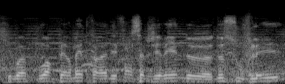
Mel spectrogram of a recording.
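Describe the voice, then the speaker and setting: A man doing live football play-by-play, quick to get excited when the action builds. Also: mid-range voice, over loud music, over a noisy crowd. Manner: excitable on big moments. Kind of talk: live match commentary. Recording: live broadcast with loud stadium noise. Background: loud stadium ambience.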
